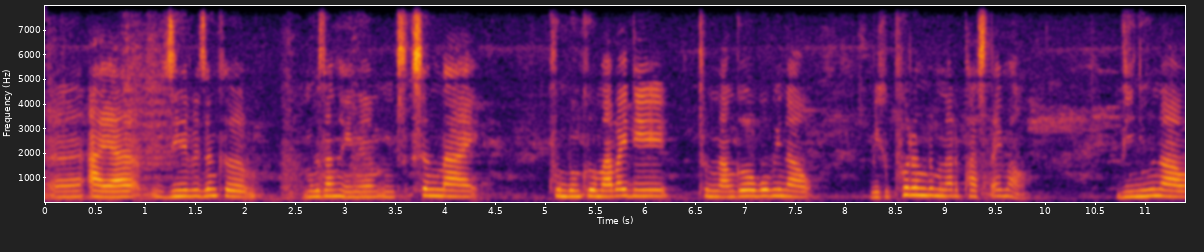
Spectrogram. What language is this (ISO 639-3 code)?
brx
